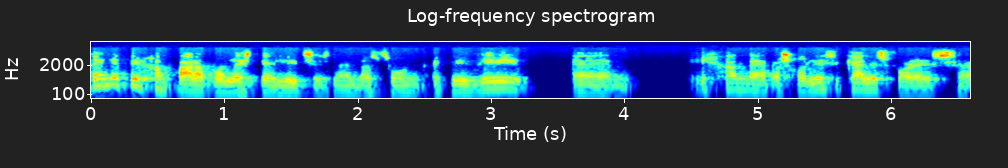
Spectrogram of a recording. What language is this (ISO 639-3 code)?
ell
